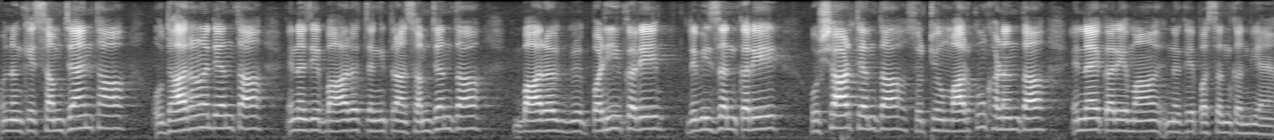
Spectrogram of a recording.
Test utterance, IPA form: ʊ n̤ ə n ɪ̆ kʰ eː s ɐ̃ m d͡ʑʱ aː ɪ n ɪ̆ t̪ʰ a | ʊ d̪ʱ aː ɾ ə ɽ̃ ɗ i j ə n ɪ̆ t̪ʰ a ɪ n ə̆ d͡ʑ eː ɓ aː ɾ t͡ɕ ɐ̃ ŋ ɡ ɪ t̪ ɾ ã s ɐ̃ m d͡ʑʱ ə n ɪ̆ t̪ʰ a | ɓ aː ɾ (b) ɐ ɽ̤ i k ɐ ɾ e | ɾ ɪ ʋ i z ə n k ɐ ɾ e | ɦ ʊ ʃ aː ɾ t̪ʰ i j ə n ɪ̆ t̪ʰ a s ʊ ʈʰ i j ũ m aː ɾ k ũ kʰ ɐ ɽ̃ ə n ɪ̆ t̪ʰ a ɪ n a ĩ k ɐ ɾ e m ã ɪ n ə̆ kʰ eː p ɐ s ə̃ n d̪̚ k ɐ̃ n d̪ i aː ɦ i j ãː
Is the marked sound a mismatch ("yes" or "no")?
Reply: yes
